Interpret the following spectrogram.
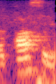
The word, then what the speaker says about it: opossum: And Google ends their definition with opossum can be pronounced with its first syllable either voiced or silent.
